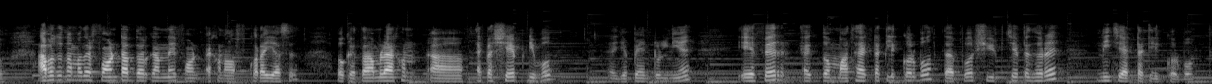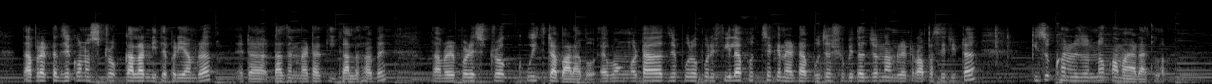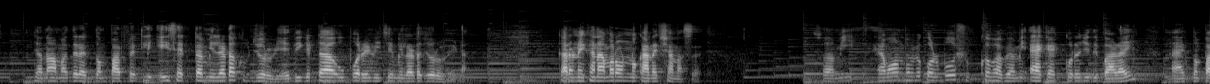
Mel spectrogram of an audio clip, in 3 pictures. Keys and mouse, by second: 3.1 click, 5.9 click, 8.4 click, 11.1 shift+click, 12.6 shift+click, 16.2 click, 19.1 click, 21.4 click, 22.1 t, 23.4 click, 23.4 t, 26.3 click, 31.8 click, 34.2 click, 35.3 Up.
